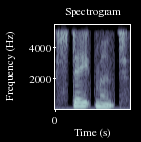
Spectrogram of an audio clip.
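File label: "statement", US English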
